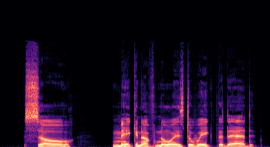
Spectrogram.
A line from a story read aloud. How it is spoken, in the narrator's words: Fontana said, chuckling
